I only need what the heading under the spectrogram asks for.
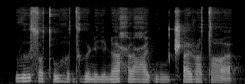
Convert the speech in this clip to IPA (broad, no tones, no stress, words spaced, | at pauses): ðɯsɔ tʼuɦɤ dʱɯɳiː ɳaħɯ ʕeɓuːt͡ʃʼaɭi tˤa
